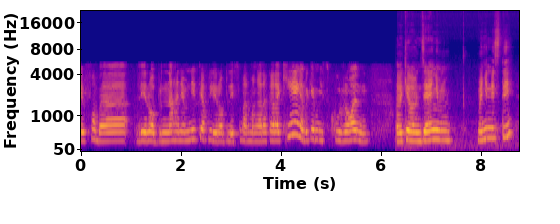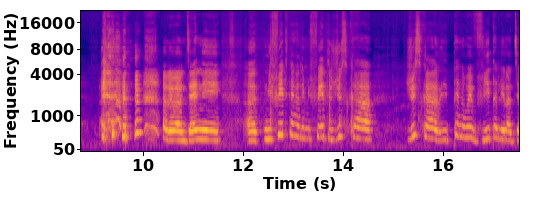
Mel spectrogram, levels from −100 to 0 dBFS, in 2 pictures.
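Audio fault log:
0.00–6.32 s, input switched to a poorer device: the speech sounds dull and boxy, with nothing above 5.3 kHz, about 5 dB quieter, and carries faint added noise roughly 40 dB down. A 20 ms gap at 6.32 s precedes fuller sound, likely a microphone or headset-profile change.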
